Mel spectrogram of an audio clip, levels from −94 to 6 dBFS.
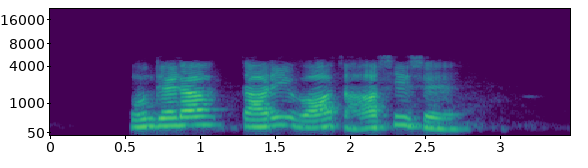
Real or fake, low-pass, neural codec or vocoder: real; 5.4 kHz; none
